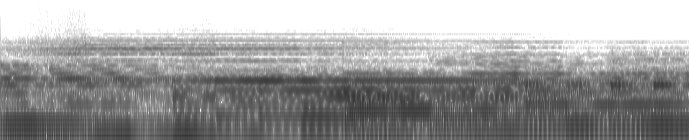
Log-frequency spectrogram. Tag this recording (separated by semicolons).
electronica; ambient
